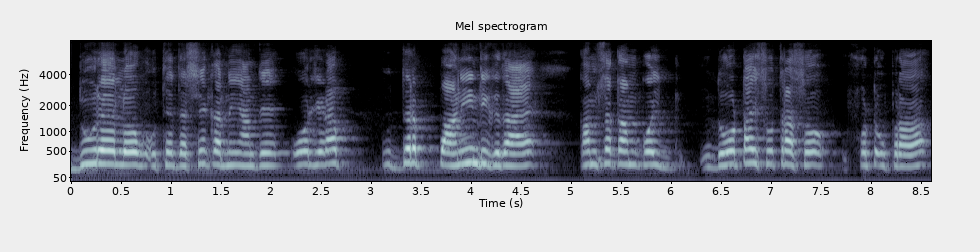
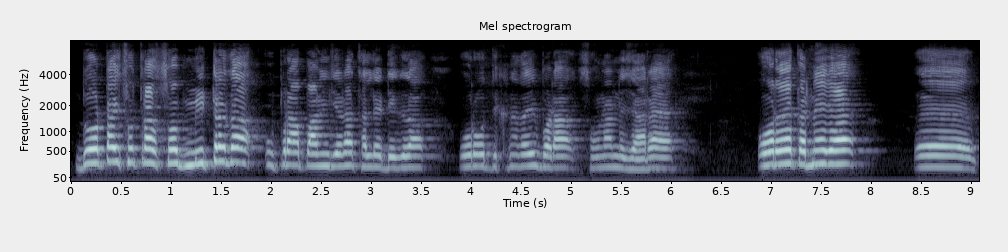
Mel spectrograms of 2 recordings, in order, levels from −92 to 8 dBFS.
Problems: none marked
